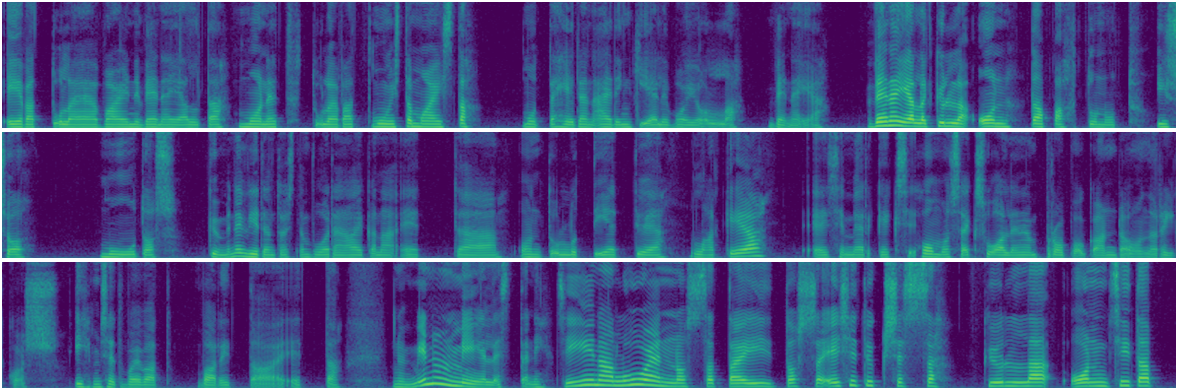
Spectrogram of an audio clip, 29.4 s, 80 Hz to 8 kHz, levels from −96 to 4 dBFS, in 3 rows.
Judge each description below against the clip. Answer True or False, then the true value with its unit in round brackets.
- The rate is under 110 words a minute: True (100 wpm)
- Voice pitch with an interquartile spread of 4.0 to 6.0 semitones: True (4.7 semitones)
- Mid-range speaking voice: True (170 Hz)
